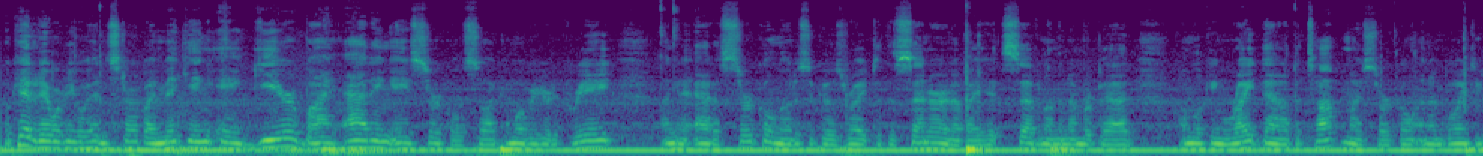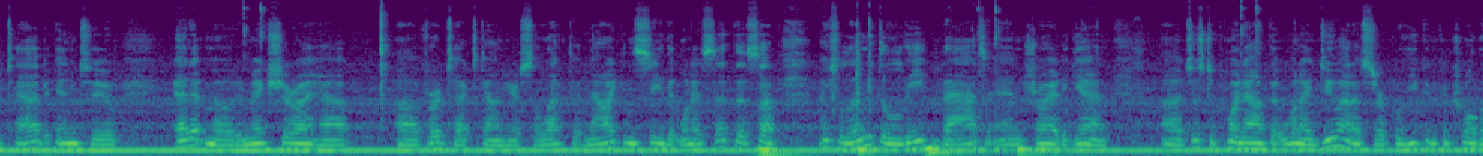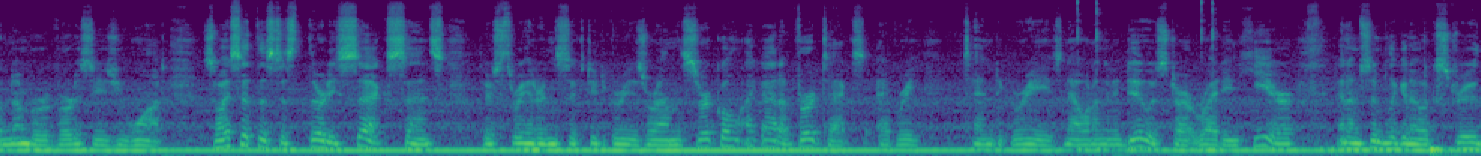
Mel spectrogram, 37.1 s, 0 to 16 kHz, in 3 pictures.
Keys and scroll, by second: 8.1 KP_7, 12.2 Tab, 19.5 Delete, 36.6 e.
